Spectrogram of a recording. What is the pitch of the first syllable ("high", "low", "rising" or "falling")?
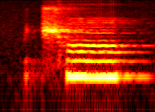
high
